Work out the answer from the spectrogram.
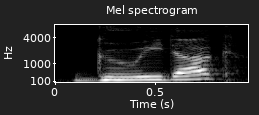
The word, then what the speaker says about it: geoduck: Geoduck is actually pronounced gooey duck. I don't know why but it is okay.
